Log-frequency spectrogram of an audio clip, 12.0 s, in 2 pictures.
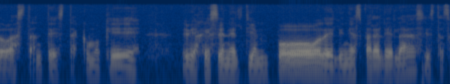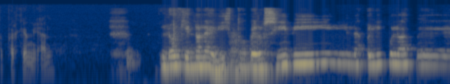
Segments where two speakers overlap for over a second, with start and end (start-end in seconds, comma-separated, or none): none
